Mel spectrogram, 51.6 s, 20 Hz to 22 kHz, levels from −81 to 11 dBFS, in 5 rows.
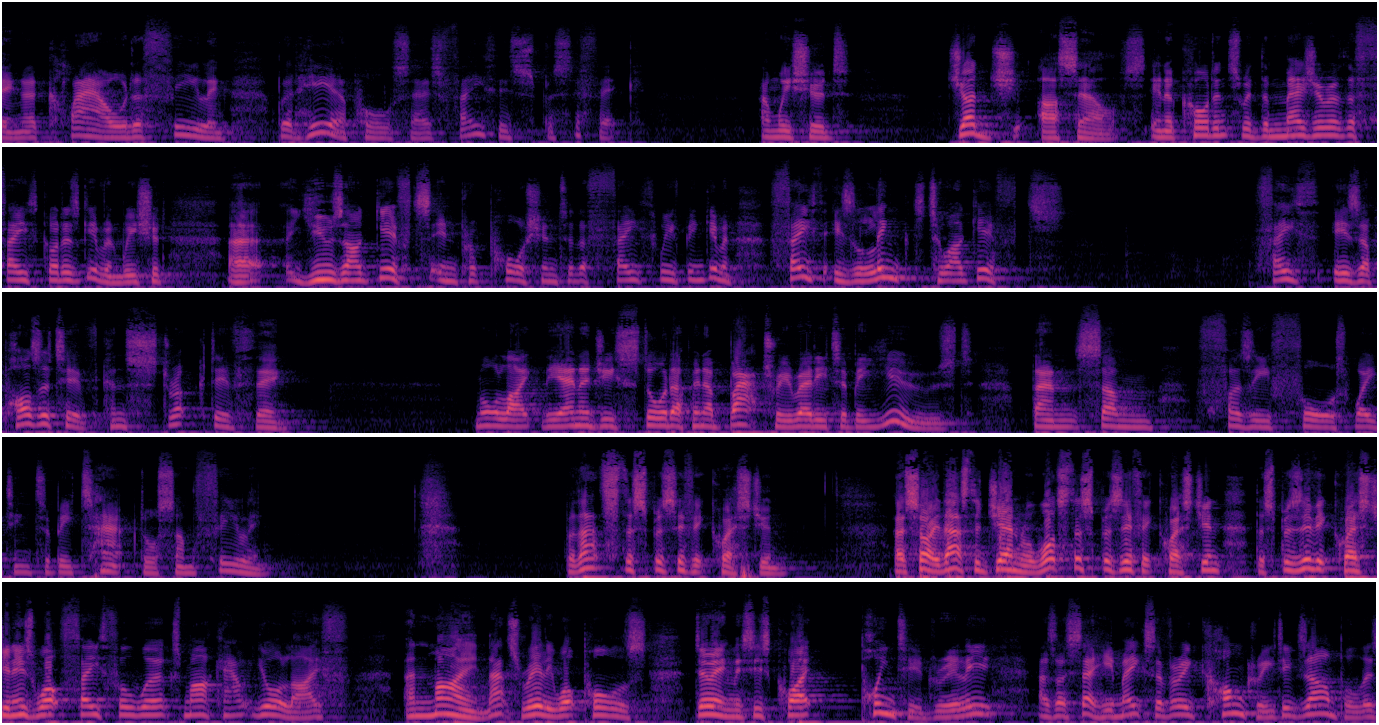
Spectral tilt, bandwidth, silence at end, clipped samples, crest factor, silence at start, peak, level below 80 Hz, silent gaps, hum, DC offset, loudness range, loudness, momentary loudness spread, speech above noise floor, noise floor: -4 dB/octave; 16 kHz; 0 s; under 0.1%; 18 dB; 0 s; -14 dBFS; -56 dBFS; none; none; under 0.1%; 12 LU; -32 LUFS; 16 LU; 41 dB; -73 dBFS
